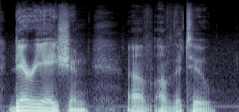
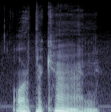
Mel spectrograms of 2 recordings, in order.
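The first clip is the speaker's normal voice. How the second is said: usual speaking voice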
